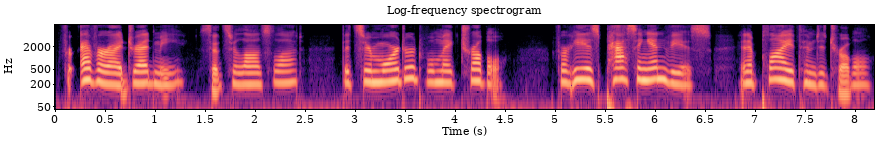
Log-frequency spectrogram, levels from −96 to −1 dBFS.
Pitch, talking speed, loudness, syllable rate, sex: 225 Hz, 175 wpm, -19 LUFS, 4.8 syllables/s, female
